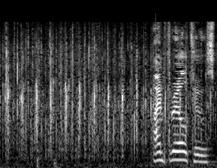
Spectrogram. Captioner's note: applause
